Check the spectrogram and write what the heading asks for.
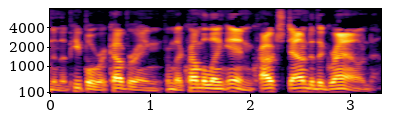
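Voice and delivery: ordinary delivery, nothing marked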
